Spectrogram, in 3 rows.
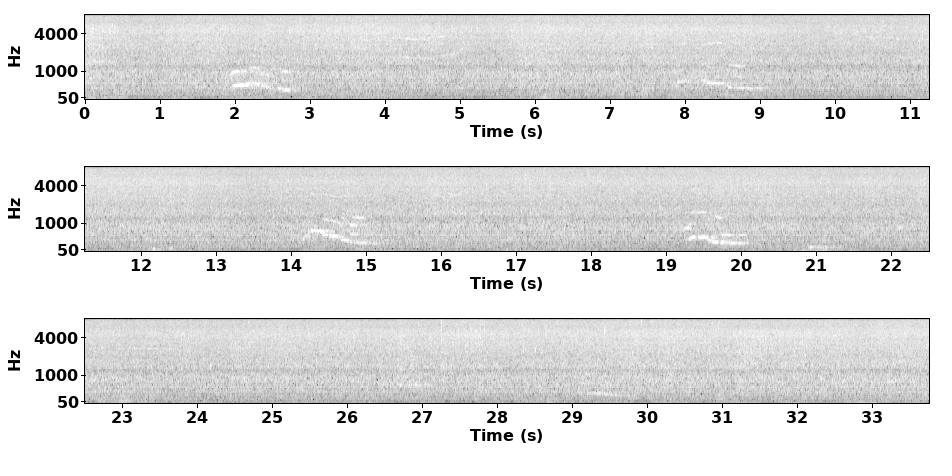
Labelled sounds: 1.9	2.4	humpback whale, 0.81 to 1.2 kHz
4.8	5.0	humpback whale, 1.8 to 2.0 kHz
8.6	8.8	humpback whale, 1.2 to 1.3 kHz
14.4	14.7	humpback whale, 0.91 to 1.2 kHz

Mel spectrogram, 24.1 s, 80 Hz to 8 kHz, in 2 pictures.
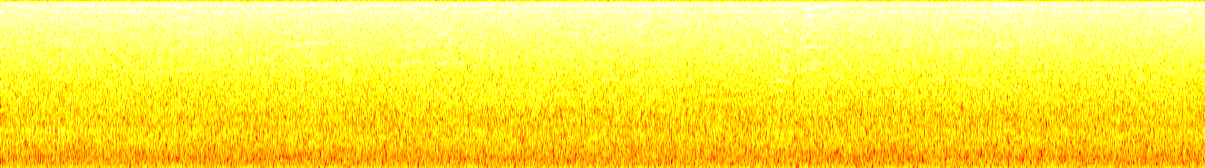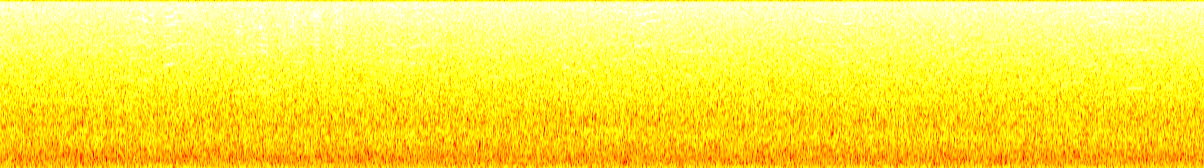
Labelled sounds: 2.9	3.3	Pacific white-sided dolphin, 3.5 to 3.8 kHz
8.0	8.2	Pacific white-sided dolphin, 3.3 to 3.5 kHz

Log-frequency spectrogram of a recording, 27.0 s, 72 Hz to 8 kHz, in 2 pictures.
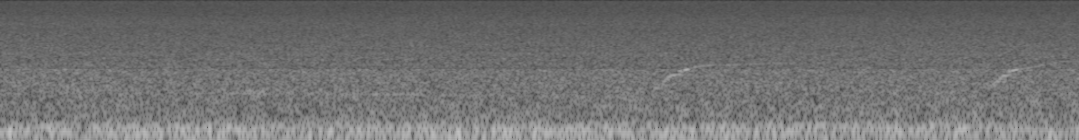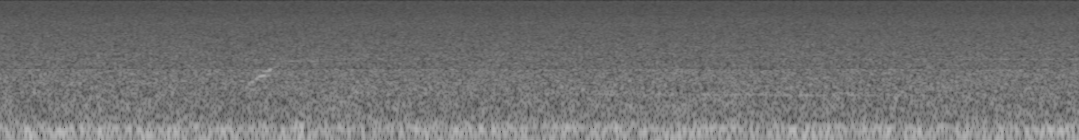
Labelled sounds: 8.7	8.9	humpback whale, 0.80 to 0.96 kHz

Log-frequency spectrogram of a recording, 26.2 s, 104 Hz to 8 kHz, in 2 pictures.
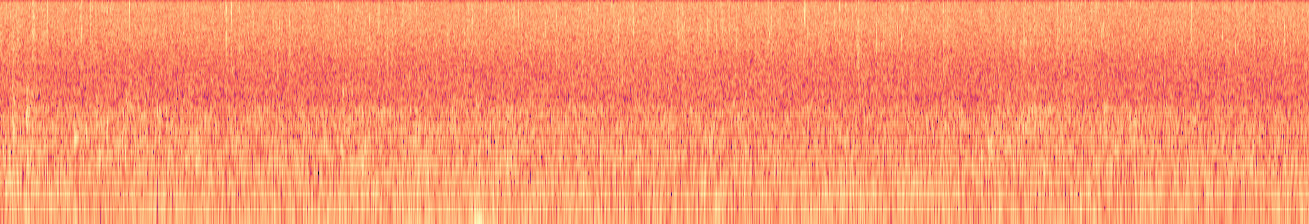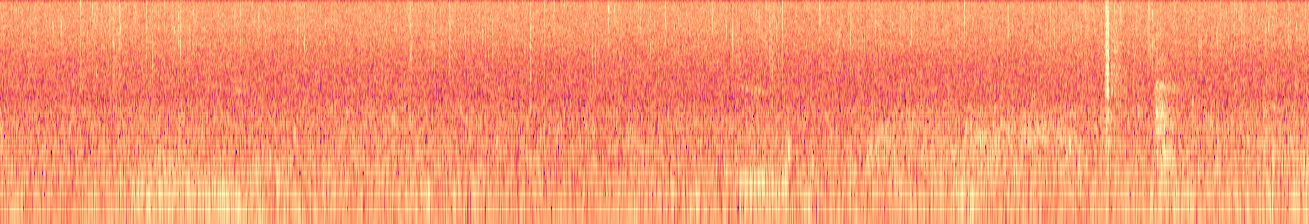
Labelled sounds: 20.5	20.8	humpback whale, 1.2 to 1.5 kHz

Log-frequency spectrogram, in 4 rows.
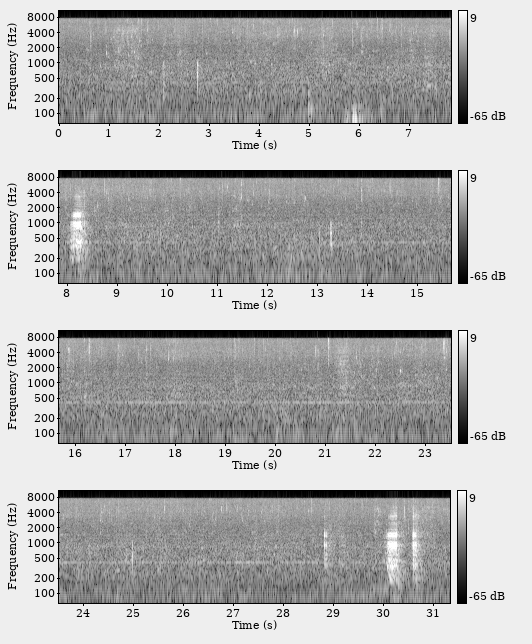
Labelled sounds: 8.1	8.3	croaking sound likely from a nearby submerged object, 1.3 to 1.7 kHz
30.1	30.4	croaking sound likely from a nearby submerged object, 0.81 to 1.7 kHz

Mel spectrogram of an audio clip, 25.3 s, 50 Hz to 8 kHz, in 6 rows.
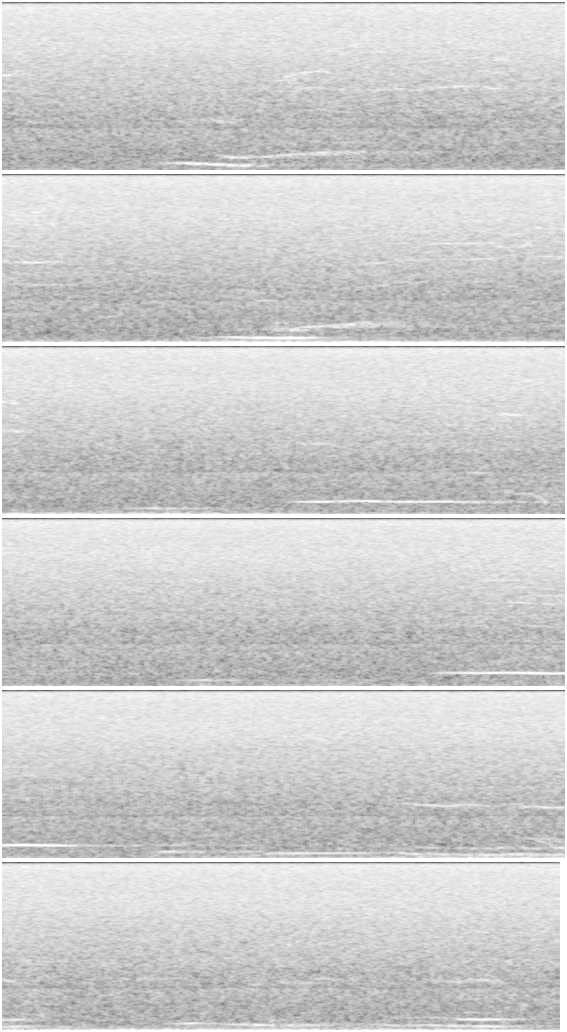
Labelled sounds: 2.1	2.5	humpback whale, 1.9 to 2.3 kHz
20.0	21.1	humpback whale, 0.90 to 1.1 kHz

